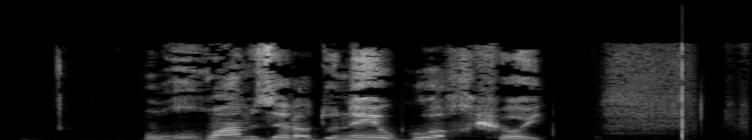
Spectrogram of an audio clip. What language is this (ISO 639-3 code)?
abk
